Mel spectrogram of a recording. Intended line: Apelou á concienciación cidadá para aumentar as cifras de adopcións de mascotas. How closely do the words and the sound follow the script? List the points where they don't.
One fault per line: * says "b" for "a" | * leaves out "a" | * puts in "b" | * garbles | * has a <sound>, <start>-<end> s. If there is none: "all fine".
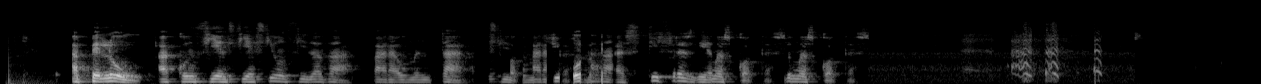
* garbles
* says "mascotas" for "adopcións"
* has a laugh, 9.6-11.1 s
